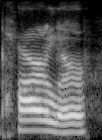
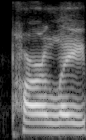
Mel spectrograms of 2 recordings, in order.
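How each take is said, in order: First: The word ends with an 'or' sound. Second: The word ends with an 'ay' sound. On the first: The speaker calls it right. "I think I said it right the first time" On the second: The speaker calls it wrong. "I say parley because that's how it's pronounced"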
